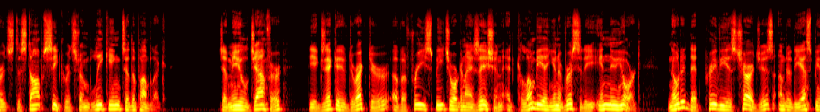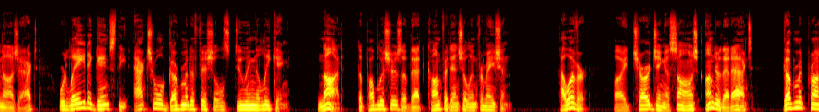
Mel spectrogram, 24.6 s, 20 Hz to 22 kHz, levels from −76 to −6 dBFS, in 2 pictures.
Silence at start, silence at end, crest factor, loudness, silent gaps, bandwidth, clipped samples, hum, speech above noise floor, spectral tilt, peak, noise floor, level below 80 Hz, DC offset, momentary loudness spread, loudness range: 0 s; 0 s; 18 dB; -23 LUFS; none; 15.5 kHz; under 0.1%; none; 49 dB; -5 dB/octave; -6 dBFS; -72 dBFS; -62 dBFS; under 0.1%; 9 LU; 3 LU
